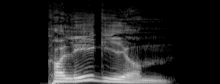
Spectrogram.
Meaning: 1. a governing or overseeing board 2. the faculty of a school; teaching staff
- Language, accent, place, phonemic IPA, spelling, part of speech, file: German, Germany, Berlin, /kɔˈleːɡi̯ʊm/, Kollegium, noun, De-Kollegium.ogg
